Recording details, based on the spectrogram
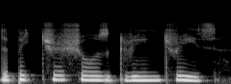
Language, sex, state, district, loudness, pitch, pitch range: English, female, Assam, Kamrup Metropolitan, -14 LUFS, 200 Hz, 190-205 Hz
